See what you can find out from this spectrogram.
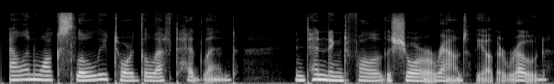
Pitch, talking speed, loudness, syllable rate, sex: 195 Hz, 185 wpm, -16 LUFS, 5.8 syllables/s, female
